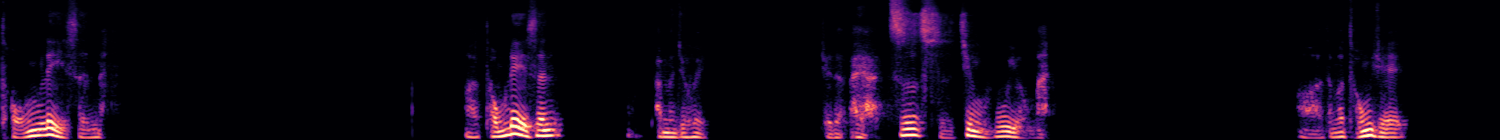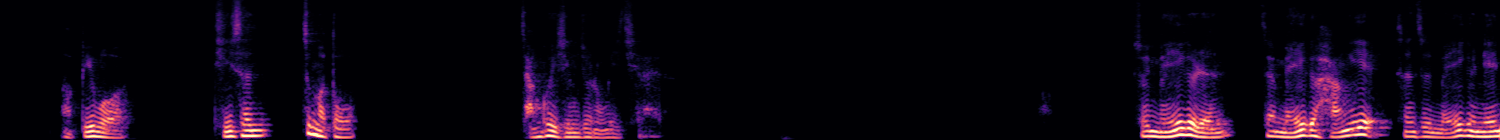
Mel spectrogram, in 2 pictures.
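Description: An elderly man speaks calmly and warmly into a close microphone, with pauses between phrases.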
